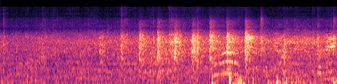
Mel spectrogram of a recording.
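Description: Busy market background noise: a steady rumble with a run of clattering knocks, and a voice calling out about three seconds in.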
